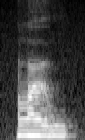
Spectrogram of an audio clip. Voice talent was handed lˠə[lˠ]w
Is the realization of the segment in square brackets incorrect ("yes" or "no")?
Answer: yes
